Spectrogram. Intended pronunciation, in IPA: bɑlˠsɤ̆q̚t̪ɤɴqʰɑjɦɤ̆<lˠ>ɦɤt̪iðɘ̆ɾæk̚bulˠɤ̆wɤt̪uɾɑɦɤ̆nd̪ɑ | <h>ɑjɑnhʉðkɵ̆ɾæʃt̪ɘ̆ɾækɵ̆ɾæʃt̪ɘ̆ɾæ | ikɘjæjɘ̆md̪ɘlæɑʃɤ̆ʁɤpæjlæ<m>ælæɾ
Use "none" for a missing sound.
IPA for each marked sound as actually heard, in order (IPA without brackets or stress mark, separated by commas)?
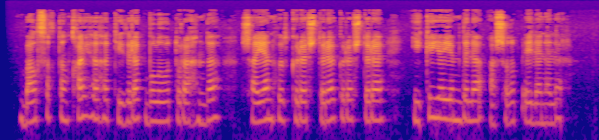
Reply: none, ʃ, n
